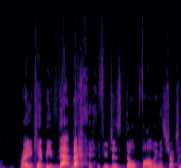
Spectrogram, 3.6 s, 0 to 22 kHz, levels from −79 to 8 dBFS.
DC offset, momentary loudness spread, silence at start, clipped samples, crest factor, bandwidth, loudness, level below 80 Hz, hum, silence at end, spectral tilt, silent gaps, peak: under 0.1%; 13 LU; 0.4 s; under 0.1%; 22 dB; 18 kHz; -26 LUFS; -70 dBFS; none; 0 s; -4.5 dB/octave; none; -4 dBFS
